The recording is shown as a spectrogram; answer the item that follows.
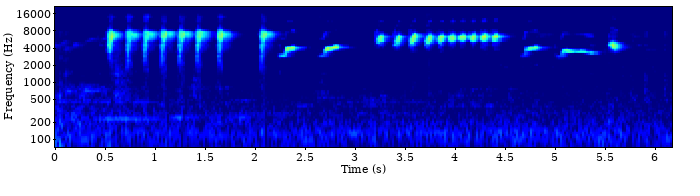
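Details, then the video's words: A six-year-old olive-backed sunbird sings a high, rapid burst of sharp ticking notes, then a fast trill and short rising whistles, all very high-pitched. "kolibri ninja ngobra 100% bikin lawan EMOSI"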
